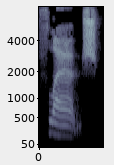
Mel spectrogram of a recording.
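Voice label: "flange", English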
